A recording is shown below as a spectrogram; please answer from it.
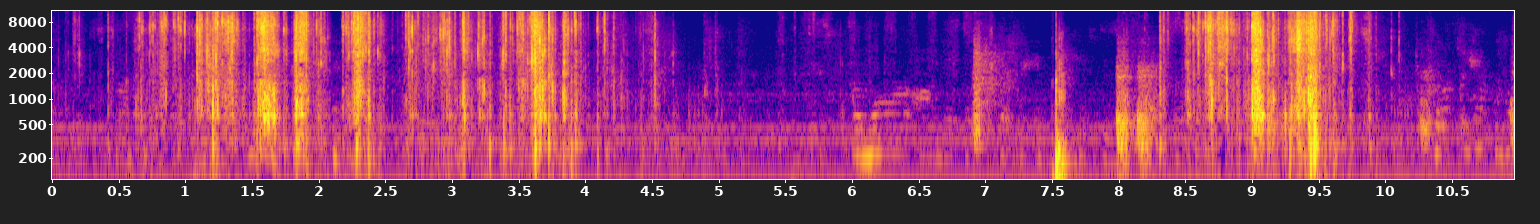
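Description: Foil trading-card pack wrapper being crinkled and torn open in two bouts: the first lasts about three and a half seconds, the second comes near the end. A couple of soft knocks fall between them.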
